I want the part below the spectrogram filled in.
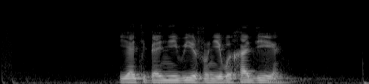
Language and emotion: Russian, angry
